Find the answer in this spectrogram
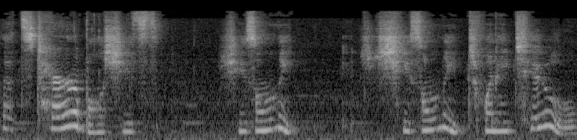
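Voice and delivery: quiet character voice. Voicing a character reacting to a dead girl: Effie speaking quietly. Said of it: "Effie goes kind of quiet and says".

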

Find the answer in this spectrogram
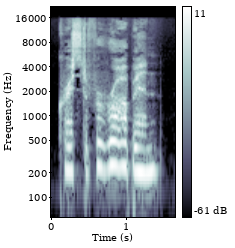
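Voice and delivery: loud, carrying stage whisper. A narrator reads a character calling down from above, loud whisper. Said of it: "he said in a loud whisper".

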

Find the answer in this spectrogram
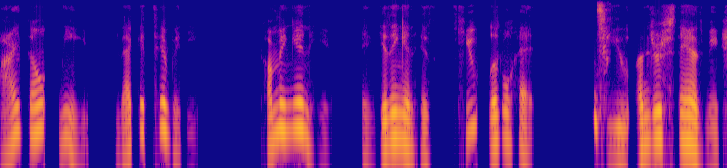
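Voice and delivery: muttered under the breath. Voicing a character who threatens someone so others won't hear: said under their breath. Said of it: "under their breath".

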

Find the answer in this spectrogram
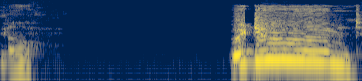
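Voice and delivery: put-on high sing-song old man voice. A game master voicing an old man reacting to the party, in an old man voice.

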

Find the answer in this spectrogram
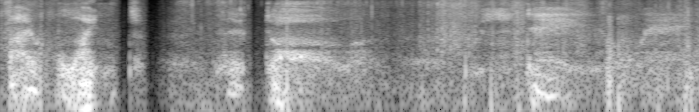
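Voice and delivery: very deep, slow, breathy whispered voice. Telling a scary story, voicing the girl's strange words: really deep voice. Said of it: "in a really deep voice".

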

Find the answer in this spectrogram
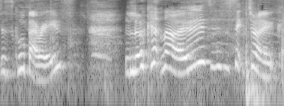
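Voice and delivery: out of breath, excited, gushing delivery. A speaker showing off a new eyeshadow palette, out of breath. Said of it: "Why am I out of breath?".

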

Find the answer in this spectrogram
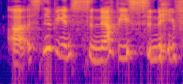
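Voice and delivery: laughing to tears while talking. Saying the twins' names aloud, laughing to tears while talking. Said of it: "I'm laughing so much".

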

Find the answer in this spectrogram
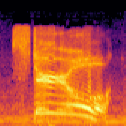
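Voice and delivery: high, loud yelling. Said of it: "Why are we yelling steel?".

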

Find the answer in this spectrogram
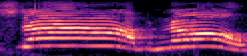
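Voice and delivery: high, loud, outright yelled outburst. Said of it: "Stop raising your voice".

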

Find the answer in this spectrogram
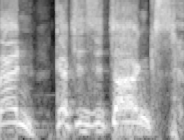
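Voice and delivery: very high, rough shout. Joking about what Hitler said to his men: Hitler voice. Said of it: "What did Hitler say to his men".

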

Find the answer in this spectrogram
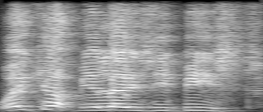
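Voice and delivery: shrill, very high shout. The centipede shouts at the sleeping glowworm in his hammock: shouted. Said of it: "he shouted at the glowworm".

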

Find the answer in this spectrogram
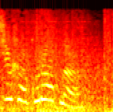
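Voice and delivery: high, loud, alarmed yell.

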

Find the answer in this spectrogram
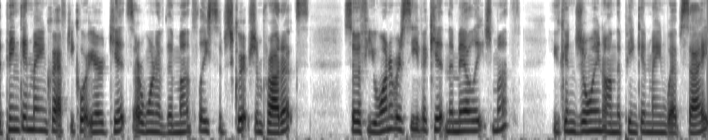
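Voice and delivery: hoarse, worn-out voice.

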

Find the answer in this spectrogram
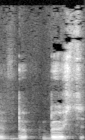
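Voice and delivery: halting stutter on booster.

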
